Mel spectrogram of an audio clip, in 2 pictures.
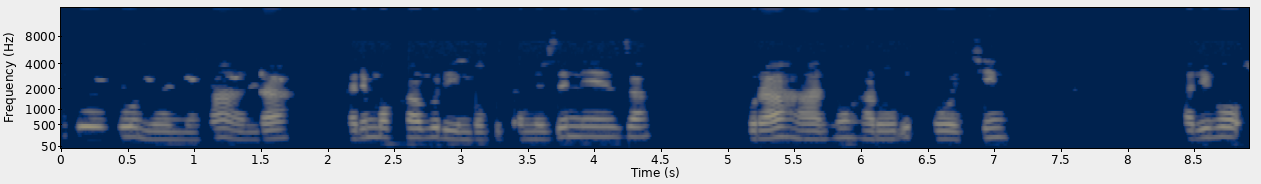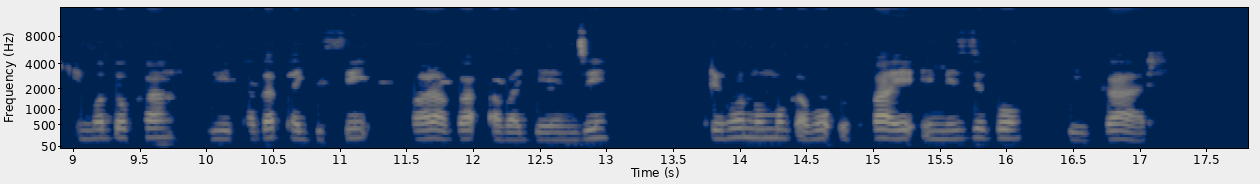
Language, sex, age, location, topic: Kinyarwanda, female, 50+, Musanze, government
